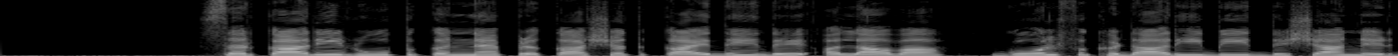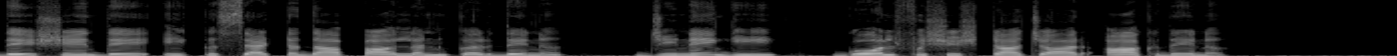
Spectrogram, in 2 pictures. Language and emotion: Dogri, neutral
